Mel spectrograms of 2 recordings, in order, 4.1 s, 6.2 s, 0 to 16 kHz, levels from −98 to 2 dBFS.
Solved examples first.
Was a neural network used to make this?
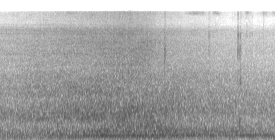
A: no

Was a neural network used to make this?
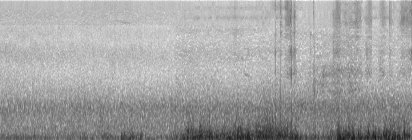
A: no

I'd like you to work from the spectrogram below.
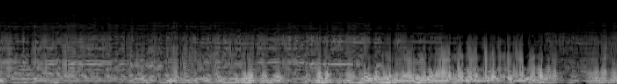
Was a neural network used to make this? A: yes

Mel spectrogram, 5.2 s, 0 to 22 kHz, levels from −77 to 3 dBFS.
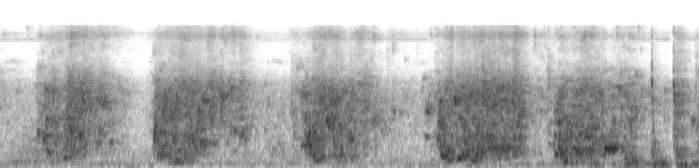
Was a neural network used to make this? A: yes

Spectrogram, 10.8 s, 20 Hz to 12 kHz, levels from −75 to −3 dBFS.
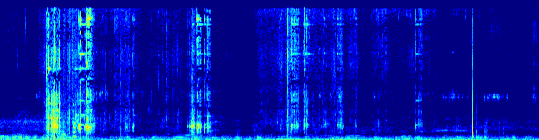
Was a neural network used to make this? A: no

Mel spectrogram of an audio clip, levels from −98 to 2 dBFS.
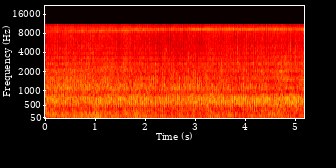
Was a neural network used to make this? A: no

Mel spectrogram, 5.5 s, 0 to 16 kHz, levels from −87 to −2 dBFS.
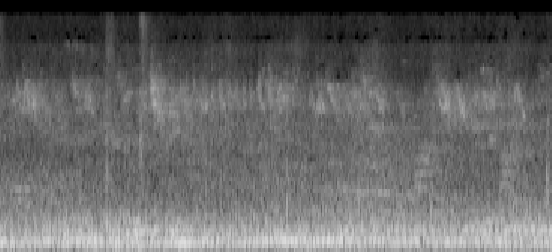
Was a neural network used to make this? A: no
